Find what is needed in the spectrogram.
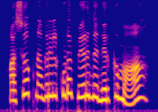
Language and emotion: Tamil, surprised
